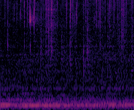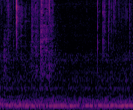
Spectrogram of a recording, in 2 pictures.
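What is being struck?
Bar of soap scraped with a knife.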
